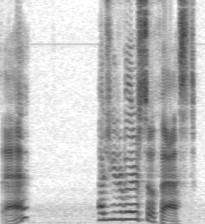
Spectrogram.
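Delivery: high, loud squawk of surprise; startled question. Acted. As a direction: jump in pitch, astonished crone. Marta startled by the speaker's position.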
